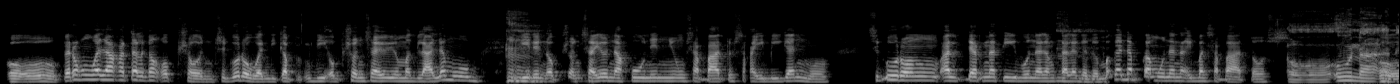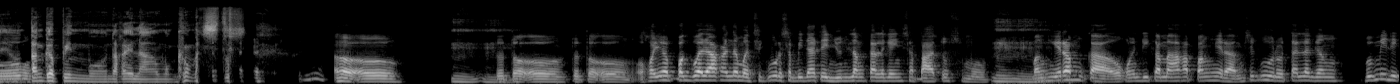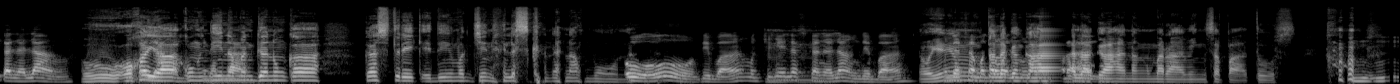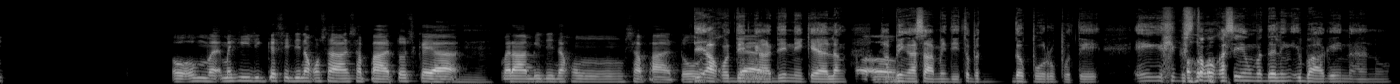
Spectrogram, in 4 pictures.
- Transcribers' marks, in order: other background noise; laugh; static; distorted speech; laugh; tapping
- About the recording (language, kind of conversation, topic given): Filipino, unstructured, Ano ang gagawin mo kung hindi mo makita ang iyong sapatos sa umaga?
